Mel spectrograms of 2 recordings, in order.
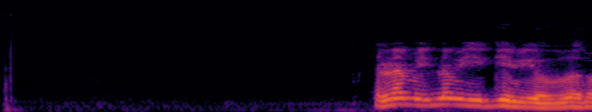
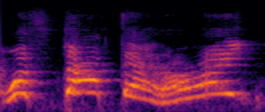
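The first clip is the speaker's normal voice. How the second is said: very high, louder falsetto sing-song; Beverly Hills Cop line; 6 dB louder than usual. Retold or imitated. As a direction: squeak it out like a childish brat blocking his ears. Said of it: "here's my favorite line from Beverly Hills Cop".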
